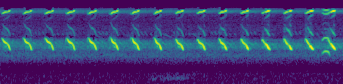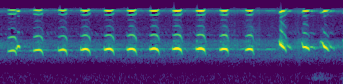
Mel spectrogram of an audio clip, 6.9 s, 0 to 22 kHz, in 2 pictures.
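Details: Alert osprey at a Missoula, Montana nest after midnight in June 2018, the male going after an intruder twice: a long, steady series of rapid, high, piercing chips, a second lower-pitched series of repeated notes joining partway through.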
